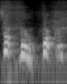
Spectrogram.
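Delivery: very high, loud, shrill put-on cat voice. Imagining the cat as a show host: Samuel L. Jackson voice. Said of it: "That or Samuel L. Jackson".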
